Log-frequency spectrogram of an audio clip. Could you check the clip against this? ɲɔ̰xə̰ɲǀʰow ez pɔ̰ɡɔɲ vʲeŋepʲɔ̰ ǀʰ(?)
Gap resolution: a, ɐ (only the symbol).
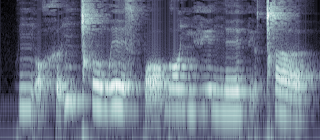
ɐ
